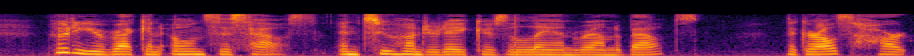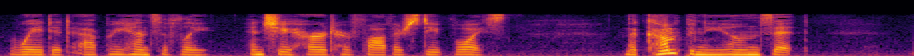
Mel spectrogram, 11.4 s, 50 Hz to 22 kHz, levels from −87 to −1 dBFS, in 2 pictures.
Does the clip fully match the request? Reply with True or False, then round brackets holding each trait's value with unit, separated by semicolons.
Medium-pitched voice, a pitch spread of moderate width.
False (175 Hz; 1.6 semitones)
